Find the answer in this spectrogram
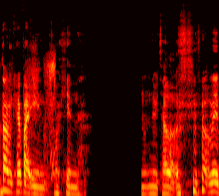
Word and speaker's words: Nutella: you solve world hunger forever, but you become allergic to Nutella. Sorry, that's how it's pronounced.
